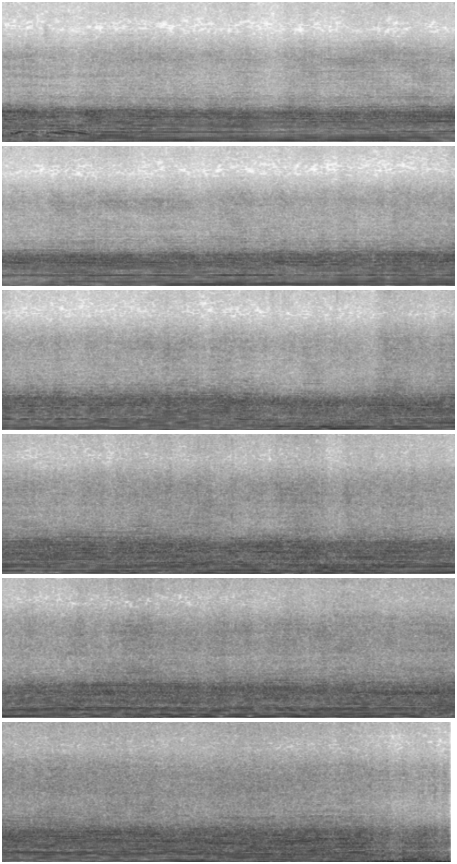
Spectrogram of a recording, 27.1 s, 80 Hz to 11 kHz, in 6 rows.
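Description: A powerful 400-cubic-inch LS V8 car engine roars and revs hard without letup during a burnout at Summernats, sustained and loud, with a voice talking over the noise.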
